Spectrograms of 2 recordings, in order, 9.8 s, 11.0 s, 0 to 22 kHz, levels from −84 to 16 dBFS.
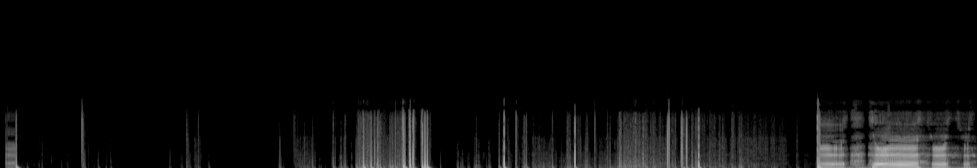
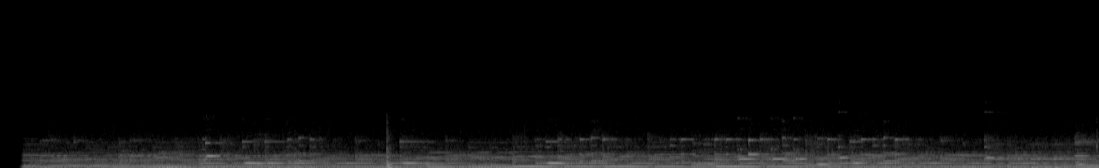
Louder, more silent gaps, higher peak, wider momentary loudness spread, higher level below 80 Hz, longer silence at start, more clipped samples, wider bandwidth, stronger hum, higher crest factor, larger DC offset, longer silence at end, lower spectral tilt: first, -19 LUFS vs -41 LUFS; first, 1.17-1.41 s, 1.48-1.67 s, 2.12-2.77 s, 2.86-2.92 s, 4.45-4.50 s vs none; first, 0 dBFS vs -24 dBFS; first, 20 LU vs 7 LU; about the same, -64 dBFS vs -66 dBFS; about the same, 0.1 s vs 0.2 s; neither; first, 9.2 kHz vs 7.8 kHz; neither; first, 22 dB vs 16 dB; neither; about the same, 0 s vs 0 s; second, -5.5 dB/octave vs -7.5 dB/octave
